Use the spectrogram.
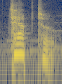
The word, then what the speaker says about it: chapter: Chapter, here I am giving a stress on the first syllable.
